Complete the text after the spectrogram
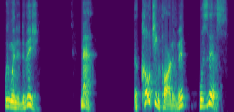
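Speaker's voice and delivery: ordinary talk, nothing marked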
